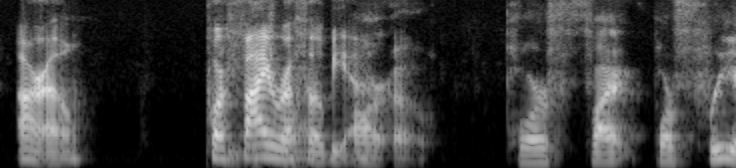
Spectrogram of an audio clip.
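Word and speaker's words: porphyrophobia: your first phobia is poor fyra phobia spell that for me p o r ph y ro phobia poor pyrrha phobia and your hint is ph y so it's poor fyra phobia poor fyra phobia sorry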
